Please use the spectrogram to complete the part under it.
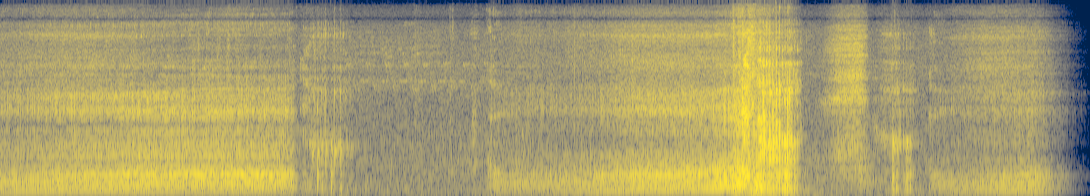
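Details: Intense bobcat growls and howls meant to keep raccoons away: a long, rough, droning growl with steady overtones, a quieter stretch, then a loud burst of harsh snarling and short broken rasps.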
